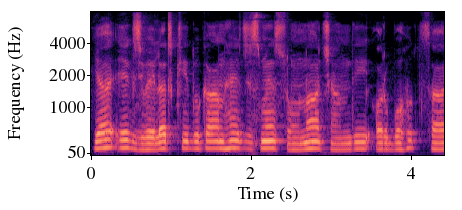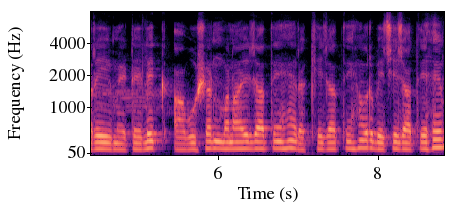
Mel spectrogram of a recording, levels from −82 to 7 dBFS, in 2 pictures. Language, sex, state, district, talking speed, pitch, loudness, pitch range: Hindi, male, Jharkhand, Deoghar, 165 wpm, 140 Hz, -15 LUFS, 135-150 Hz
